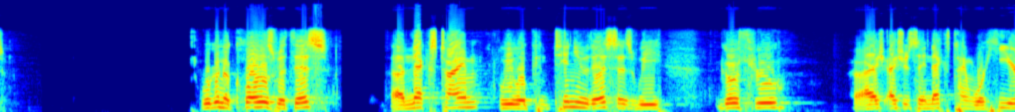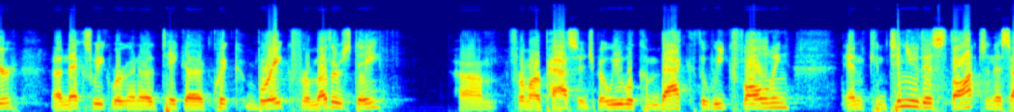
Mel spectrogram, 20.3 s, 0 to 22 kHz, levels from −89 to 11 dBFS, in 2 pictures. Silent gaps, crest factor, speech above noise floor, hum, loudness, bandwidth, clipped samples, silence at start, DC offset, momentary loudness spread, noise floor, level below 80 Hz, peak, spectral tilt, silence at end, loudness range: 3.53-3.58 s; 12 dB; over 79 dB; none; -11 LUFS; 13 kHz; under 0.1%; 0 s; under 0.1%; 9 LU; under -90 dBFS; -34 dBFS; 0 dBFS; -4 dB/octave; 0 s; 4 LU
